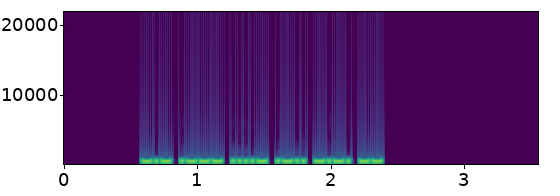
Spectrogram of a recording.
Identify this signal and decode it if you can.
Morse code, heard as a keyed tone, about 51 wpm, 690 Hz. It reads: KJ4LCM
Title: USA Call Signs - 6 Characters - 3x Character Spacing - 50wpm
